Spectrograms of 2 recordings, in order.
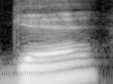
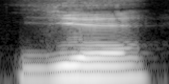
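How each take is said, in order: First: It begins with a hard g sound. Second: It begins with a y sound. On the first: "You may expect like the first one, ge and gi. I still prefer to pronounce that way" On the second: "some people pronounce like y, yet in English"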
